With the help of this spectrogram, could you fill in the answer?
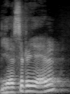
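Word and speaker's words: Jezreel: 이스라엘이라고 부르기도 하고 영어 발음 J-E를 E라고 읽기도 하고 예라고 읽기도 하고 그래서 예스라엘이라고 읽기도 합니다. 이스라엘, 예스라엘, 에스드라엘론 표기법이 조금씩 다릅니다.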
